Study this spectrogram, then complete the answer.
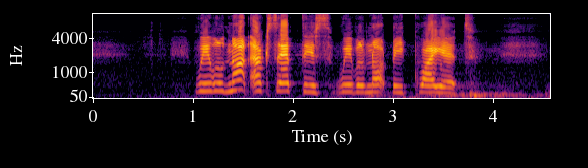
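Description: A woman speaks loudly into a microphone, heard through a loudspeaker outdoors.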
